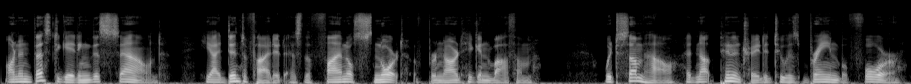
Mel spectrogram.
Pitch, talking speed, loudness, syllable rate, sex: 105 Hz, 150 wpm, -20 LUFS, 5.2 syllables/s, male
